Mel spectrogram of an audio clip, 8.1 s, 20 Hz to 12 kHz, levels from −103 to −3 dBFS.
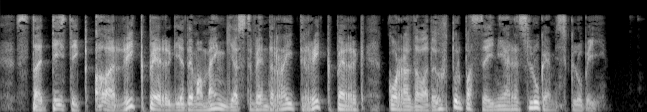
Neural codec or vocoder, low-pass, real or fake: none; 7.2 kHz; real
